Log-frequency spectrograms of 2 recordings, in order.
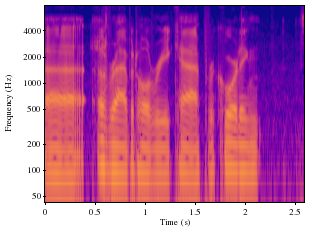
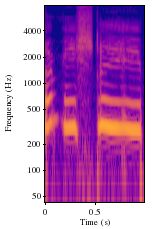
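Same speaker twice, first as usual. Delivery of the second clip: very high, drowsy, tired owl voice. Podcast host doing a quick bit during an ad read, tired owl impression. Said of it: "my impression of a tired owl".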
